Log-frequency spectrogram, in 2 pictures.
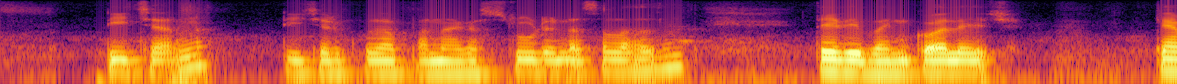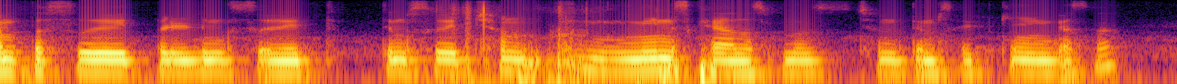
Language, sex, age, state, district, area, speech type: Kashmiri, male, 18-30, Jammu and Kashmir, Kupwara, rural, spontaneous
